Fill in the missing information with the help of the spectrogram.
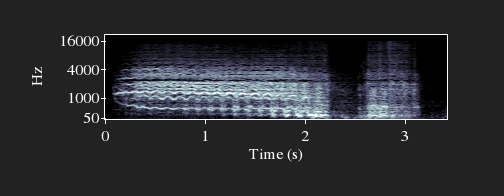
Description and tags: Mare in heat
